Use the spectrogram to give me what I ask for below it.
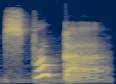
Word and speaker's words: Sbrocca: According to Kahlo, he and Majors had been hired to murder Angelo on the orders of Romano Sbrocca.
